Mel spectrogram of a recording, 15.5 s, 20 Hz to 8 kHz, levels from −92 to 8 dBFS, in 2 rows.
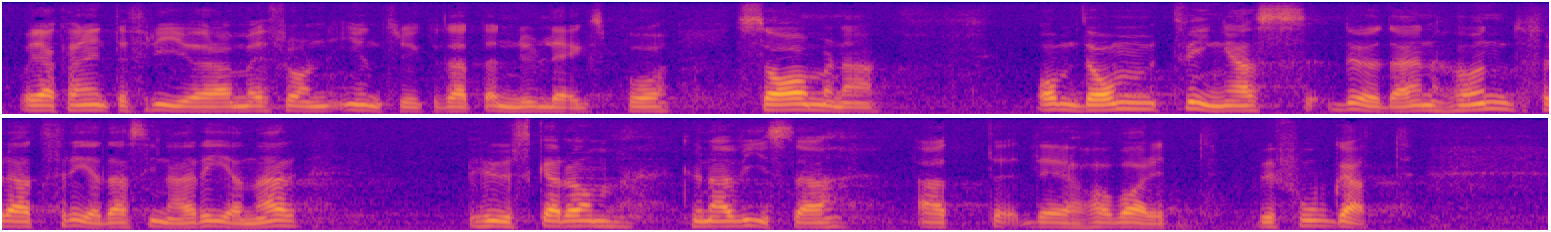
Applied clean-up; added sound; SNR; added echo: none; none; none; none.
